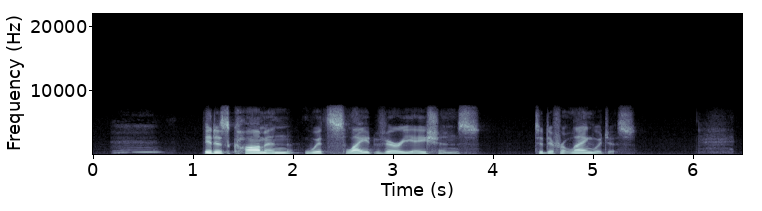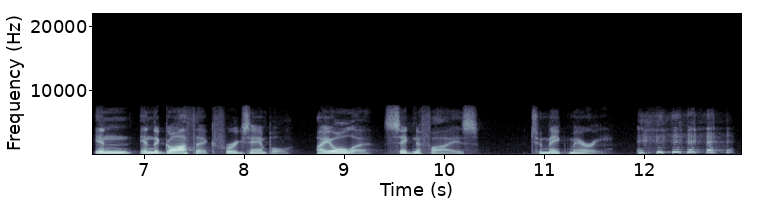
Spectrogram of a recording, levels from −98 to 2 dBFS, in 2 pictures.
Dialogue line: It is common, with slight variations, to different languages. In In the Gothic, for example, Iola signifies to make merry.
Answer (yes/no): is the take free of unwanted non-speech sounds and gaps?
no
